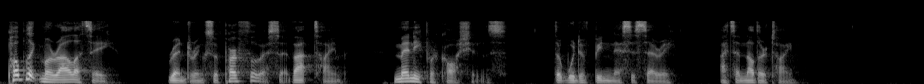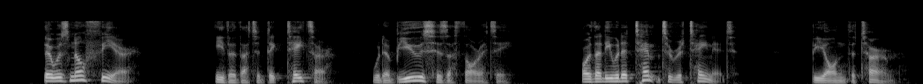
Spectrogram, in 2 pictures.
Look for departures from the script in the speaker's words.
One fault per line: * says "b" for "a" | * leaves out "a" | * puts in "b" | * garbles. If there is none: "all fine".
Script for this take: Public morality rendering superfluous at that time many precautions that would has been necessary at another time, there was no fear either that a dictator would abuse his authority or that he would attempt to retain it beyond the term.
* says "have" for "has"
